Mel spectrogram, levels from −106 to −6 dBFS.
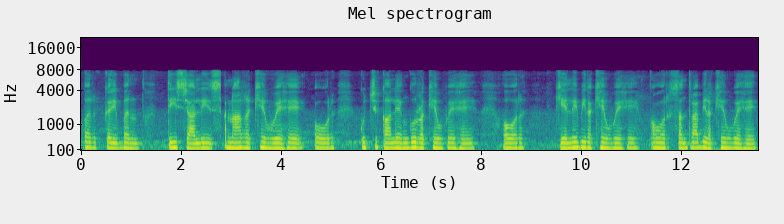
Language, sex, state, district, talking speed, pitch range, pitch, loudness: Hindi, male, Bihar, Jamui, 125 wpm, 135-145 Hz, 140 Hz, -18 LUFS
